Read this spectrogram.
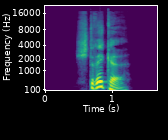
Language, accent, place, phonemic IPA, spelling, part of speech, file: German, Germany, Berlin, /ˈʃtʁɪkə/, stricke, verb, De-stricke.ogg
- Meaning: inflection of stricken: 1. first-person singular present 2. first/third-person singular subjunctive I 3. singular imperative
